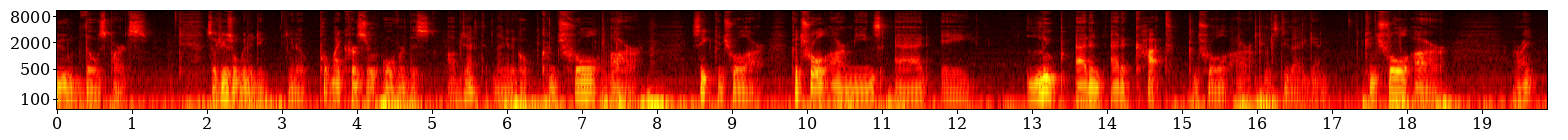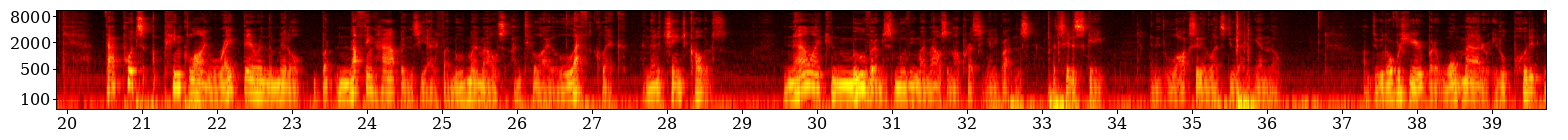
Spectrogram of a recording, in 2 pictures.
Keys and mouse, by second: 7.3 ctrl+r, 17.7 ctrl+r, 35.6 ctrl+z.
